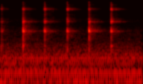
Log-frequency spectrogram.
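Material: Stone.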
